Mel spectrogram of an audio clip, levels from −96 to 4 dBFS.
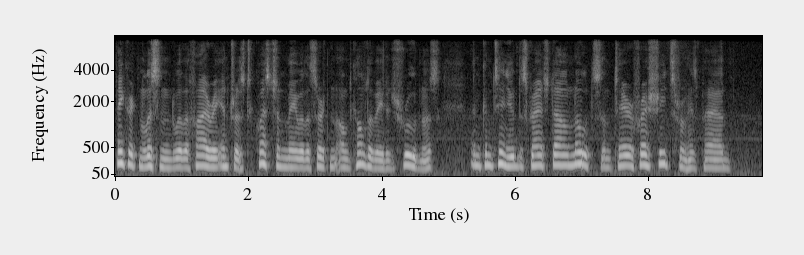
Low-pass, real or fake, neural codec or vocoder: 7.2 kHz; fake; vocoder, 44.1 kHz, 128 mel bands every 256 samples, BigVGAN v2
